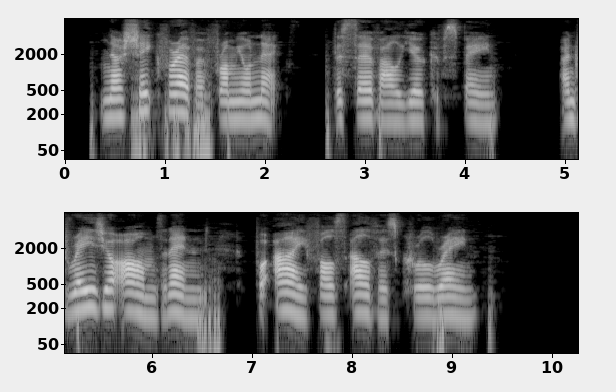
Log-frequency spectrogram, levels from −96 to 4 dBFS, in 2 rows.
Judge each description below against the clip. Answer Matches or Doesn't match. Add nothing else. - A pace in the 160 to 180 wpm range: Doesn't match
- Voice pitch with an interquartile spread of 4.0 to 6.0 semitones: Doesn't match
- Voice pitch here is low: Doesn't match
